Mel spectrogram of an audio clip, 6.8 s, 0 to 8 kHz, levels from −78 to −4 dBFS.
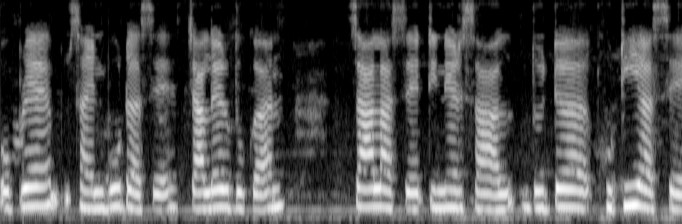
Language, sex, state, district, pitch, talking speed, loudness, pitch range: Bengali, female, Assam, Hailakandi, 225 Hz, 105 wpm, -14 LUFS, 215-240 Hz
